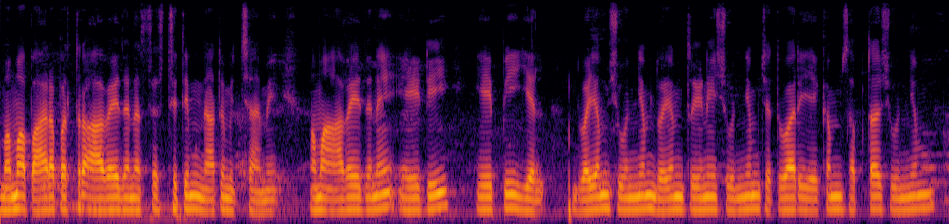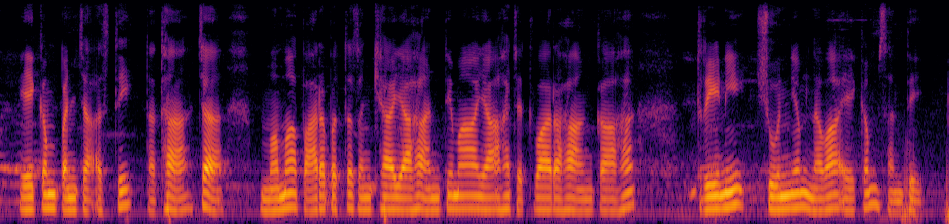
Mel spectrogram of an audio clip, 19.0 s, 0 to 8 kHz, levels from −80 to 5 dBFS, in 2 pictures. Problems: none marked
